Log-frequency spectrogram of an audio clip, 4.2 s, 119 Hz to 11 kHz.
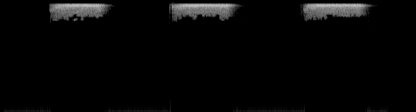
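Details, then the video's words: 우리여치 katydid from the National Institute of Biological Resources, 2020: three evenly spaced, high rasping buzzes, each roughly half a second long. Nothing else is audible. "우리여치, 여러번 듣기, 곤충소리"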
